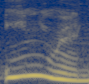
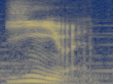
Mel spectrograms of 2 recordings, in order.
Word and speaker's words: Yin Yuan: The Y's are so light, but they are there. So it's Yin Yuan. Yin Yuan.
